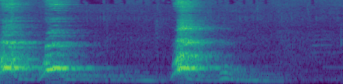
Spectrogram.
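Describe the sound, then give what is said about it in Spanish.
A dog barks three times in quick, uneven succession, sharp, with the last bark trailing off into a brief low tail. No one speaks. “Ve que ya está ladrando.”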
